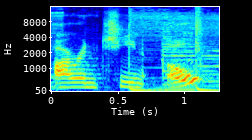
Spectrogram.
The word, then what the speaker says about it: arancino: they're going to say arancino with an O. And if you're on the western side, Palermo, they're going to say arancina with an A.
